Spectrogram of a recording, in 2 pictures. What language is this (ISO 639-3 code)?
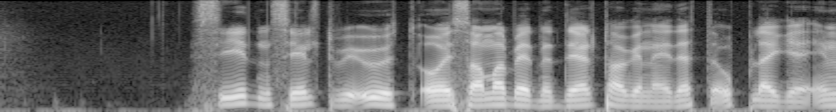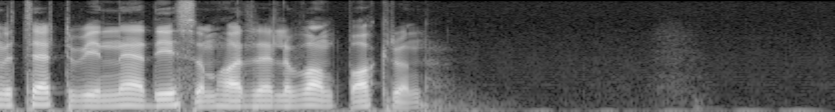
nor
